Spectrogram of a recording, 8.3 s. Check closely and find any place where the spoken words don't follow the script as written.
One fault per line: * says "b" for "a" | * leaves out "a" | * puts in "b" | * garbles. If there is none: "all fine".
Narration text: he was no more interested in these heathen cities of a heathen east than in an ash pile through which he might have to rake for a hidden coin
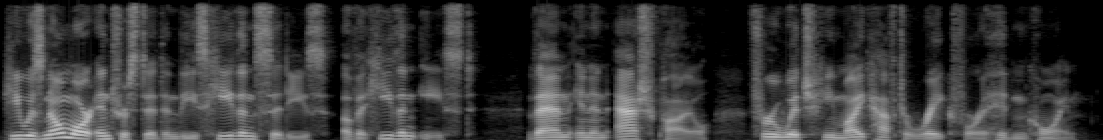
all fine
